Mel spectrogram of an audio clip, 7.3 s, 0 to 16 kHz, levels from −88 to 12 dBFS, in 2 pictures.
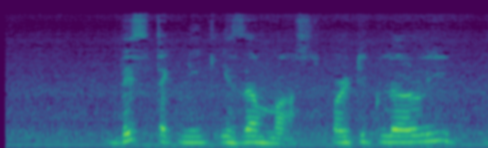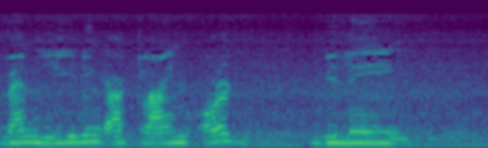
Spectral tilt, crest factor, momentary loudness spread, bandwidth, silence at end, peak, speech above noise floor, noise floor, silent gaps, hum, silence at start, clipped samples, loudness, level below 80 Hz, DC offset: -7.5 dB/octave; 18 dB; 13 LU; 11.5 kHz; 0.1 s; -2 dBFS; 24 dB; -43 dBFS; none; none; 0.15 s; under 0.1%; -20 LUFS; -48 dBFS; under 0.1%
